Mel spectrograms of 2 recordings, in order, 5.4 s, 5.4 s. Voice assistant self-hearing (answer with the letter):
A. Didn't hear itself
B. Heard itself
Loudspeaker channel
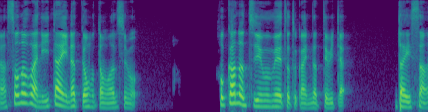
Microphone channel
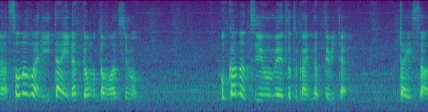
B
